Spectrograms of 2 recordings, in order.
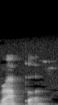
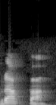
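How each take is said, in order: First: It ends in a weak schwa vowel. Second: It ends in a full open vowel. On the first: "if you wanted to pronounce it with British English" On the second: "schwa is not used at all"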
